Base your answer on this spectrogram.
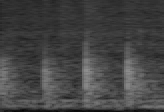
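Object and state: Hollow cracked wall tile.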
